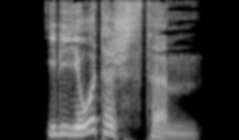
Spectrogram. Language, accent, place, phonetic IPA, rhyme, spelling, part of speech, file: German, Germany, Berlin, [iˈdi̯oːtɪʃstəm], -oːtɪʃstəm, idiotischstem, adjective, De-idiotischstem.ogg
- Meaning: strong dative masculine/neuter singular superlative degree of idiotisch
